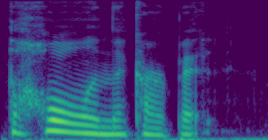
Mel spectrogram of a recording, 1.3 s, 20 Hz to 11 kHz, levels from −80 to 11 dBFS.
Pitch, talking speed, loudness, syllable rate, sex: 185 Hz, 225 wpm, -17 LUFS, 5.6 syllables/s, female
